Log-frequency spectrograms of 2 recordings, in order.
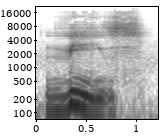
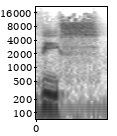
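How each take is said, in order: First: The word ends with a buzzing z sound. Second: The word ends with a hissing s sound. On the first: The speaker calls it right. "these it has like a it has a Z sound at the end" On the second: The speaker calls it wrong. "and not these"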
